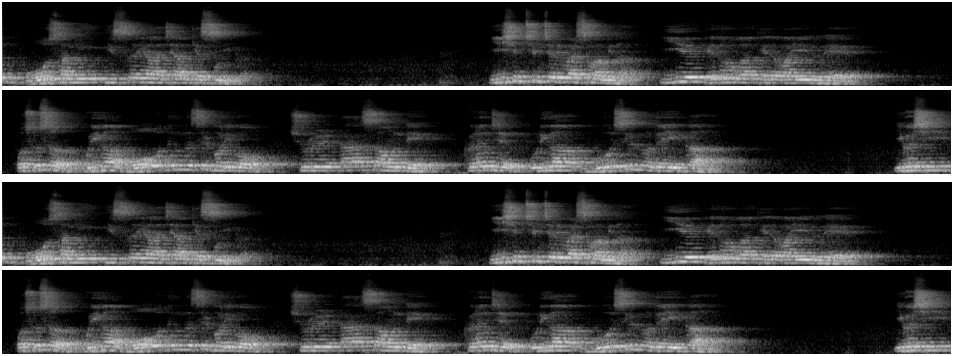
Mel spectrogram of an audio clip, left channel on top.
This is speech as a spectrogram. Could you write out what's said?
보상이 있어야 하지 않겠습니까? 27절에 말씀합니다. 이에 베드로가 대답하여 이르되 보소서 우리가 모든 것을 버리고 주를 따라싸운데 그런즉 우리가 무엇을 얻으리까?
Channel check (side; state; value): both; identical; correlation 1.00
